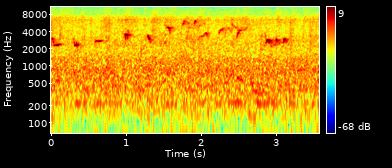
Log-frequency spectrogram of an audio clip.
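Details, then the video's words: Greater green leafbird from Banyuwangi singing in the rain: scattered high, bright whistled chirps and short slurred notes spread through the clip, over a steady hiss of rainfall. "Kocehan cucak hijau ketika hujan"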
